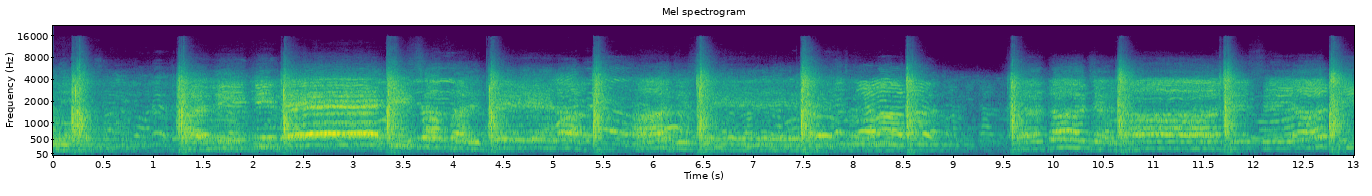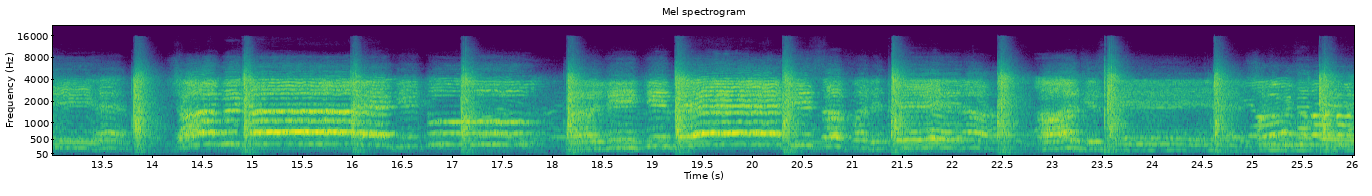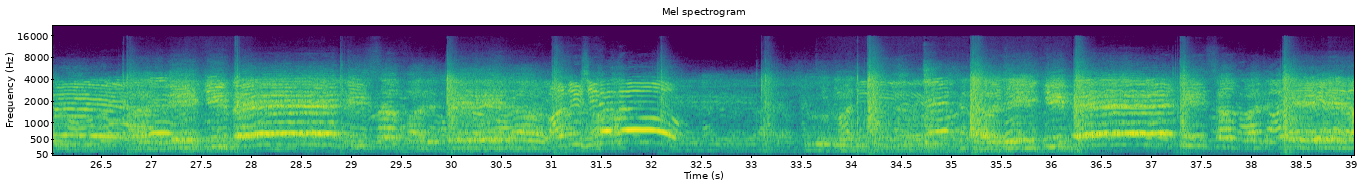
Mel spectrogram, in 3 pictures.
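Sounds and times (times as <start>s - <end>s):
chest-beating slaps: 1.2s - 1.5s, 3.3s - 3.6s, 4.3s - 4.6s, 5.4s - 5.7s, 6.4s - 6.7s, 7.5s - 7.8s, 8.5s - 8.8s, 9.6s - 9.8s, 10.6s - 10.9s, 11.6s - 12.0s, 12.8s - 13.0s, 13.8s - 14.1s, 14.9s - 15.2s, 16.0s - 16.2s, 17.0s - 17.4s, 18.1s - 18.4s, 19.2s - 19.4s, 20.3s - 20.6s, 21.4s - 21.7s, 22.4s - 22.8s, 23.5s - 23.8s, 24.6s - 24.9s, 34.0s - 36.5s, 37.2s - 37.6s, 38.3s - 38.6s
men chanting in chorus: 1.2s - 8.9s, 9.6s - 39.0s.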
